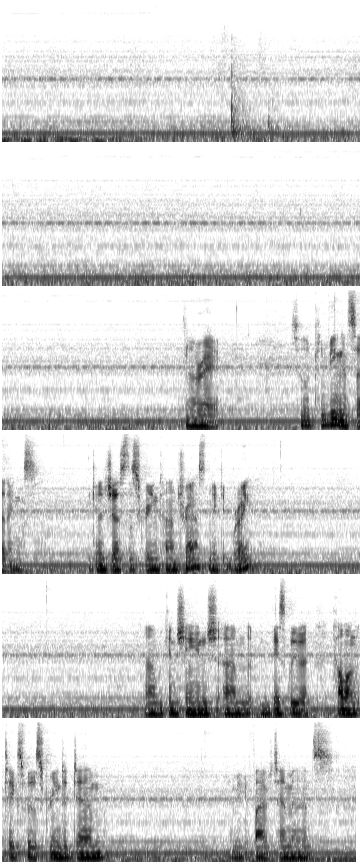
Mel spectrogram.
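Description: An old computer hums steadily.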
